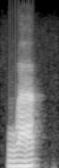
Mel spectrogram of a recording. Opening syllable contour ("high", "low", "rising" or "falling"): rising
